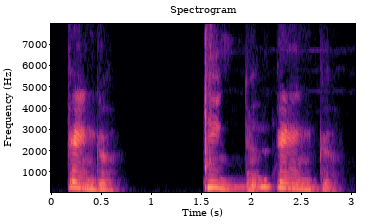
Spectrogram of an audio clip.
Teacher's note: So king with a hard G at the end.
